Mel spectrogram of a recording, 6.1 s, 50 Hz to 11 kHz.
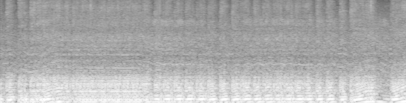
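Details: New 13B Bridgeport rotary on first start after priming, with injectors and igniter reconnected: catches and revs in quick rising and falling bursts, firing steadily without misses or knocks; a clean start.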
